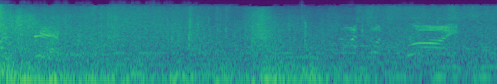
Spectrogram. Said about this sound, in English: essentially the exploding shot front cannon.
